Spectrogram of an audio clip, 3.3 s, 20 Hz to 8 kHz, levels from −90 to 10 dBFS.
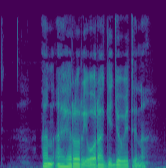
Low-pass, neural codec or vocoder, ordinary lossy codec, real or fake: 7.2 kHz; none; MP3, 48 kbps; real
